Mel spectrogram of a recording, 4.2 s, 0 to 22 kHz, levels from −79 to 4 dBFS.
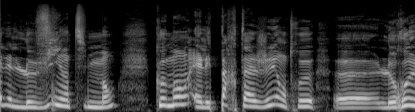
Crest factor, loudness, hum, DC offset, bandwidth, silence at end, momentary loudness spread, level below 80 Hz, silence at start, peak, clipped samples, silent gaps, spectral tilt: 16 dB; -21 LUFS; none; under 0.1%; 18 kHz; 0 s; 4 LU; -54 dBFS; 0 s; -4 dBFS; under 0.1%; none; -5.5 dB/octave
